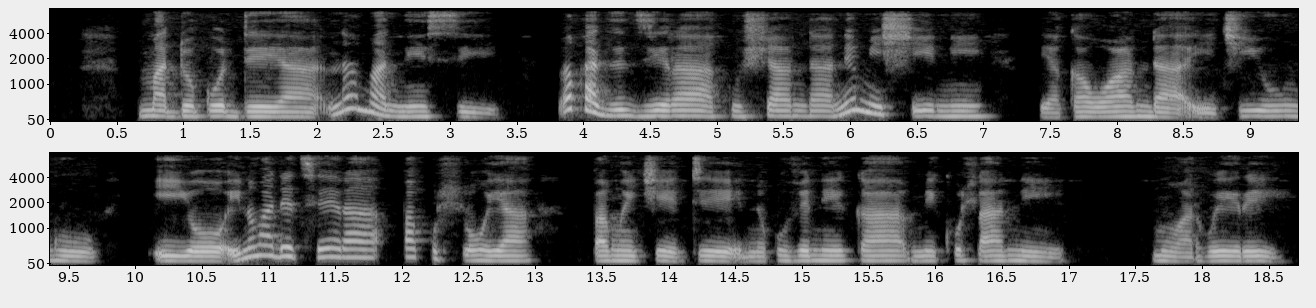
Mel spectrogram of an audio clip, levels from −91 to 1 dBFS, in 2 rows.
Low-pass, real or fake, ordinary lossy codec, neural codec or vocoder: 7.2 kHz; real; Opus, 64 kbps; none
